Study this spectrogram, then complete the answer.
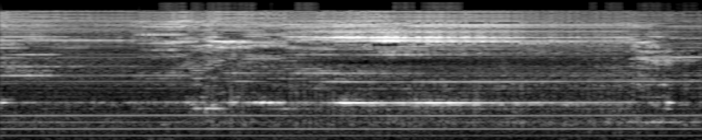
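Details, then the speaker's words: Singer Featherweight sewing machine motor, heater off for quiet workshop: quiet, smooth, constant high whir with no rattle; motor fires up and runs evenly, normal. "nice and smooth nice even running on the motor as well this is way of featherweight motor should be running yeah that sounds really good"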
